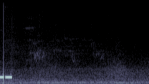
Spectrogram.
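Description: Two quick electronic beeps at one steady pitch, one right after the other at the start, followed by a faint low hiss.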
